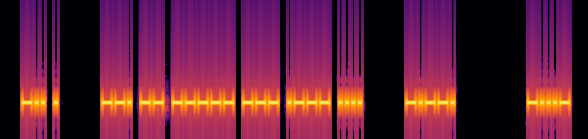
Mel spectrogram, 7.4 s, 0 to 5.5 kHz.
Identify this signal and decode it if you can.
Morse code, heard as a keyed tone, about 30 wpm, 700 Hz. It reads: DE GM0OJH <KN> <BT>
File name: UK MASTER QSOs TRAINING/30WPM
